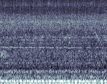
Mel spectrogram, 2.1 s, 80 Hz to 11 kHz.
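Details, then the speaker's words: AWD Cadillac Escalade V8 first start after reinstalling the 4L60 transmission: steady, deep, even idle burble with no knocks or misses, a slight exhaust leak underneath, but healthy; some smoke afterwards, thought to be residue burning off the exhaust. "Okay. Sounds like a little exhaust leak down there. But that sounds healthy."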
